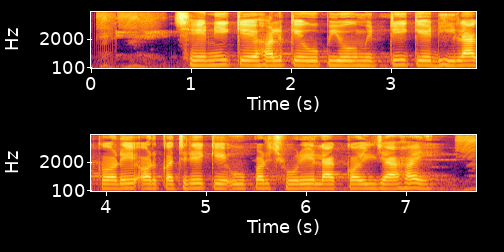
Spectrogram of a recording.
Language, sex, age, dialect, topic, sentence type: Magahi, female, 18-24, Western, agriculture, statement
